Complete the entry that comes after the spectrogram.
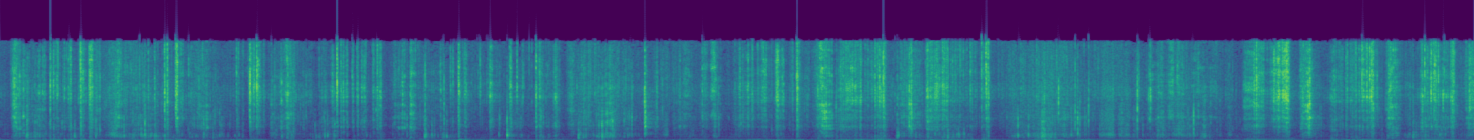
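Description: A dry coral-red bar of soap is shaved down with a utility knife blade, and the flakes crunch off onto a pile. Dense, crinkly scraping and crackling runs steadily throughout, with bright crisp clicks over a low, muffled body and no ringing after each stroke.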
